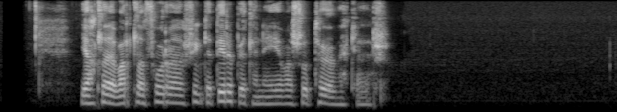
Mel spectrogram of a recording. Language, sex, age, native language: Icelandic, female, 50-59, Icelandic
